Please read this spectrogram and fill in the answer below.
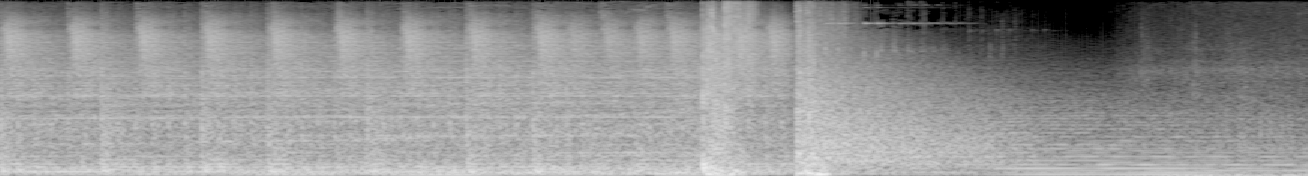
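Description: Action film score with a steady driving beat of about two to three hits a second, broken about halfway by two loud, sharp bangs half a second apart. After the bangs the music thins out and drops in level.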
